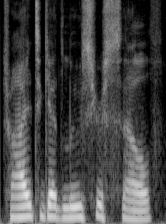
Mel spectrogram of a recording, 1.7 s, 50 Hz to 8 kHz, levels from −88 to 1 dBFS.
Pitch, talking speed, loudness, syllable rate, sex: 135 Hz, 180 wpm, -17 LUFS, 4.3 syllables/s, male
